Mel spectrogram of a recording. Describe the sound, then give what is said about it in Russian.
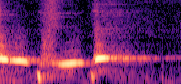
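A person whistles a three-note phrase, G, F, B-flat, imitating a thrush's song: a clear tone that dips lower for the middle note, then rises for a longer final note that gradually fades out. “совершенно точно поет соль, фа, си бемоль за мной.”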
